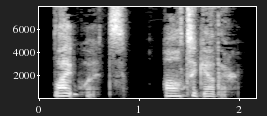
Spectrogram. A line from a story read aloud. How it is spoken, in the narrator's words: she whispered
